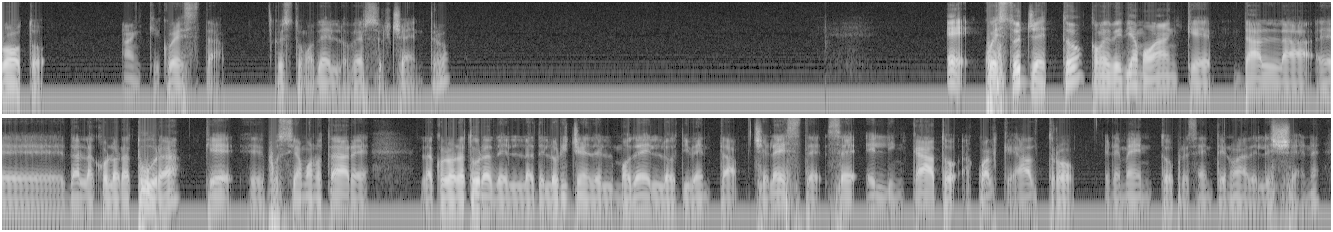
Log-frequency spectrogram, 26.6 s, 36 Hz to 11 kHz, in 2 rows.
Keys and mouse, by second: 0.8 r, 11.2-12.7 right drag.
